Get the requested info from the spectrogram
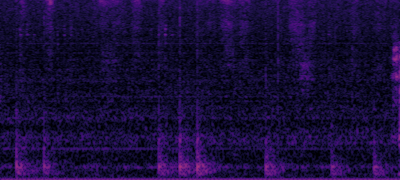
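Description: Handwriting with a stylus on an interactive writing board: a series of short, faint scratching pen strokes as a few words are written.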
